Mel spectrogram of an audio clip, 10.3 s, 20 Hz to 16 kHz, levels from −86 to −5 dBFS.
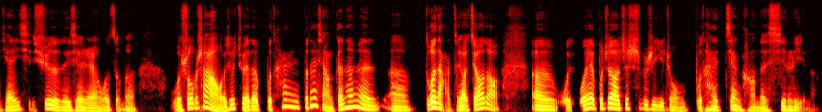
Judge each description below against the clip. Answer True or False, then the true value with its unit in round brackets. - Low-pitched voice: True (115 Hz)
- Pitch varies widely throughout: True (7.7 semitones)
